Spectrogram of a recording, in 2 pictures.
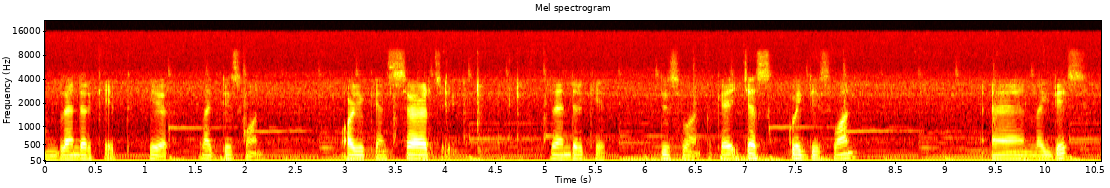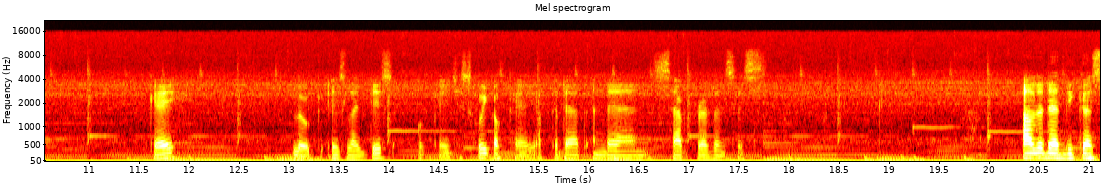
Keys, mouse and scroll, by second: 20.1 drag, 20.7-21.1 middle drag.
